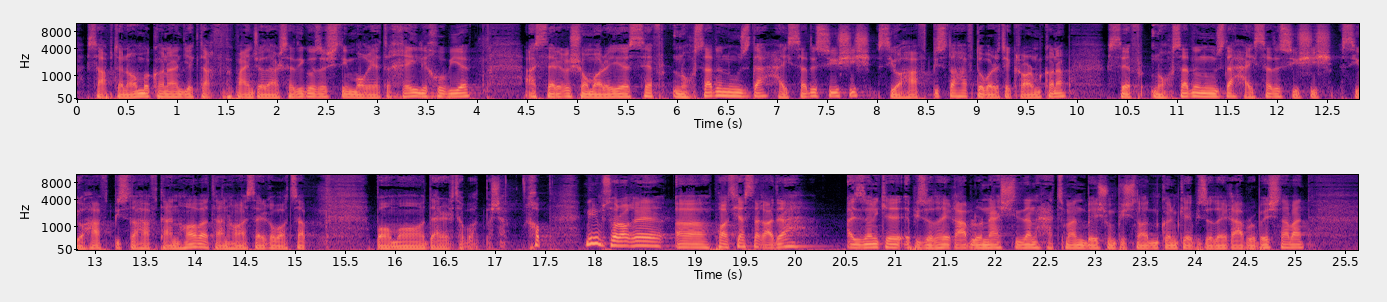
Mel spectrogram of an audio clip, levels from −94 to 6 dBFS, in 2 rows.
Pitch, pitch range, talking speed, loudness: 90 Hz, 80-100 Hz, 130 wpm, -22 LUFS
